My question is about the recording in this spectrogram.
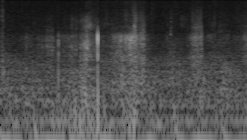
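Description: Faint rustle of yarn being worked with a crochet hook, with one sharp click about a second in, over a low steady hum.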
